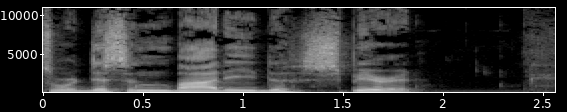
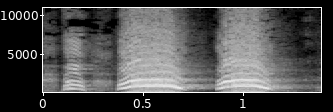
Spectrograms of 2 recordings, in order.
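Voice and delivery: high, very loud terrified screams; short shrieks of terror; cry of fear; 17 dB louder, slower than usual. Acted. Peter screaming at the ghost on the water, panicked shriek. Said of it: "they cried out for fear".

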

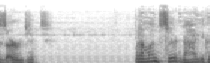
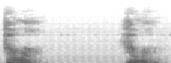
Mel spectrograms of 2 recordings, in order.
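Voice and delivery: fearful; 3 semitones lower, 6 dB quieter, slower than usual. Acted. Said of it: "some fear set in".

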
